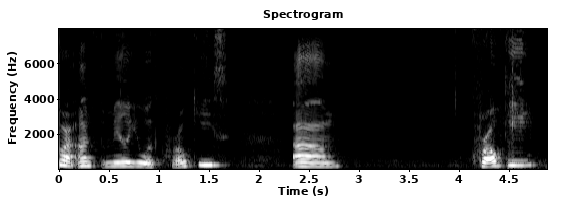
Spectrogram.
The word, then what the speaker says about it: croquis: unfamiliar with croquis um croaky is spelled c-r-o-q-u-i-s again c-r-o-q-u-i-s croaky is basically um a french term that it that means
